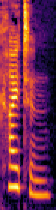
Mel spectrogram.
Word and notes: chitin: American English

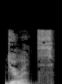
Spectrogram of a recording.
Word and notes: durance: British English

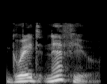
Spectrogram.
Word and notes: great-nephew: British English

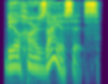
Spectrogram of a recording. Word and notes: bilharziasis: British English

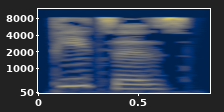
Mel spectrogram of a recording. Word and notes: pizzas: British English

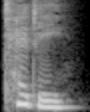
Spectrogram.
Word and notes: teddy: British English

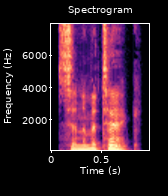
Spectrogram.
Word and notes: cinematheque: British English

